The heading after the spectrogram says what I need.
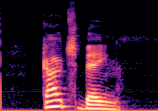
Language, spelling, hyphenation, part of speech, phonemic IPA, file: Dutch, kuitbeen, kuit‧been, noun, /ˈkœy̯tbeːn/, Nl-kuitbeen.ogg
- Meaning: a fibula, calf bone in a leg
